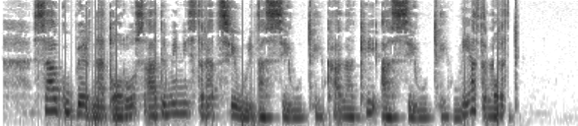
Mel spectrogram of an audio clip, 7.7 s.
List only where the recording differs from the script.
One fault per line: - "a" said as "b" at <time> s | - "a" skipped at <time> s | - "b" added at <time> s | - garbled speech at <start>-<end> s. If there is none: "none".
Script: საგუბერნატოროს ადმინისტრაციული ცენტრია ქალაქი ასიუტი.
- "ცენტრია" said as "ასიუტი" at 3.5 s
- garbled speech at 6.0-6.9 s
